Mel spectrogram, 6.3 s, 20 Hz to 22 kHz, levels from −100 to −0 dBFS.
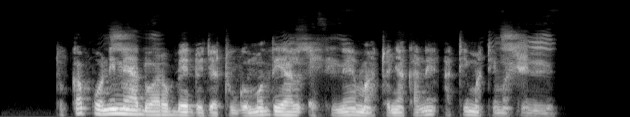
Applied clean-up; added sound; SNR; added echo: neural mask model Resemble Enhance denoiser.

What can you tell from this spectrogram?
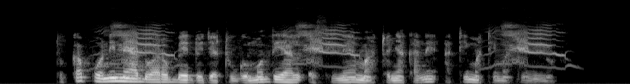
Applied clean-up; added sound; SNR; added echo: none; Meow; 13 dB; none.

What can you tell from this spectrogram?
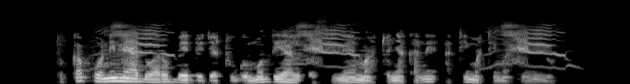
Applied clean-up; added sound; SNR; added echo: classical method Wiener filter.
